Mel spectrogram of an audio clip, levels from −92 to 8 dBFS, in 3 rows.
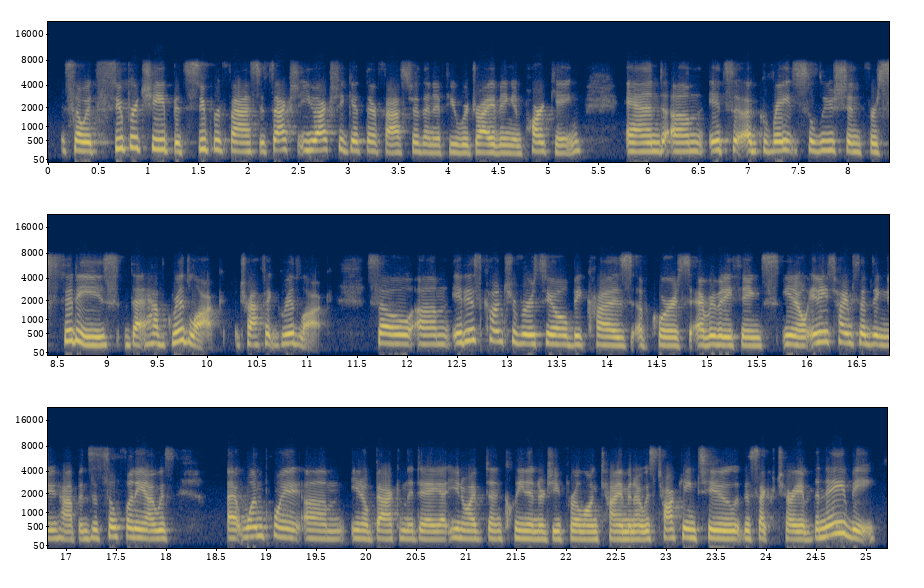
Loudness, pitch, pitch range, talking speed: -15 LUFS, 220 Hz, 195-245 Hz, 200 wpm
